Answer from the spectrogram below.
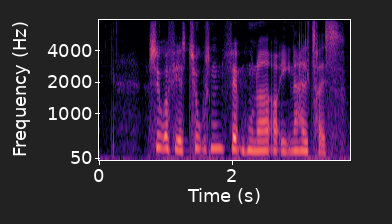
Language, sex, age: Danish, female, 34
